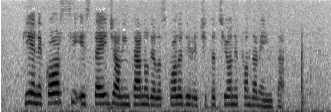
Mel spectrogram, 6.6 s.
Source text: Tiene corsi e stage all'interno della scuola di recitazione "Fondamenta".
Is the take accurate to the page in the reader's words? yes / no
yes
